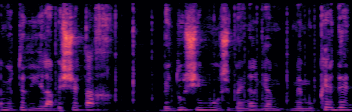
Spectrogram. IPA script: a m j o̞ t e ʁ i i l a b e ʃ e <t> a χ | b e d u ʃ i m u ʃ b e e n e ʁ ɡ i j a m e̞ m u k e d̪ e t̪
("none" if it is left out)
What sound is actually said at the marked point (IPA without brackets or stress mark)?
t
